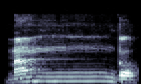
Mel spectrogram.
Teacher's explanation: La velar solo la tenemos en ciertos contextos como la de mango. La primera nasal de mango, es velar. · No sube la punta de la lengua, como al decir manto.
